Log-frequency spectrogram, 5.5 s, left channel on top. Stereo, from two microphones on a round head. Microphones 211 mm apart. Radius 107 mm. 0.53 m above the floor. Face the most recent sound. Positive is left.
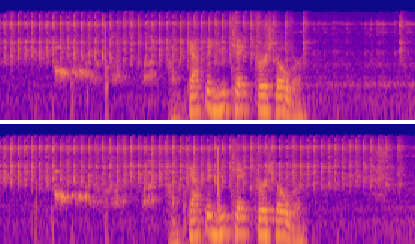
turn(degrees=10)  # may be behind; listen again after turning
